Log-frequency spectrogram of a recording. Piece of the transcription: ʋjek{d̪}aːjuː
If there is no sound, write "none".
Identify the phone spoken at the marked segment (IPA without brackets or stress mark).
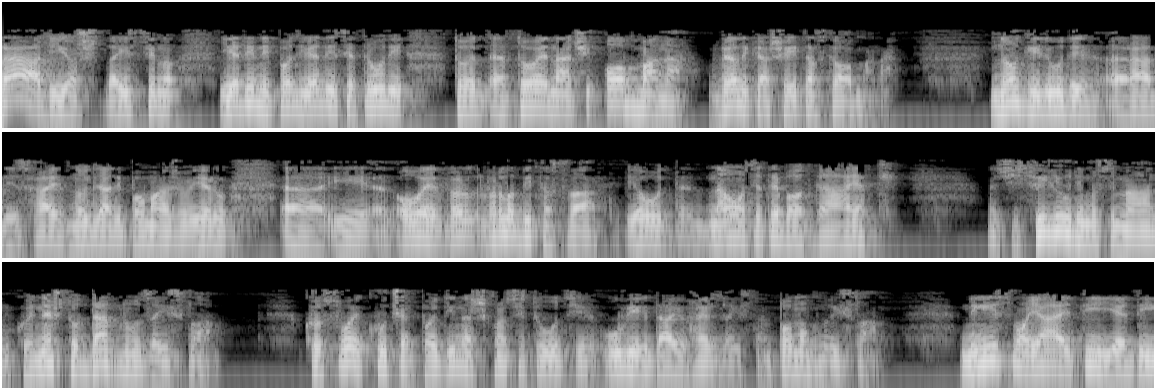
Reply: d̪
